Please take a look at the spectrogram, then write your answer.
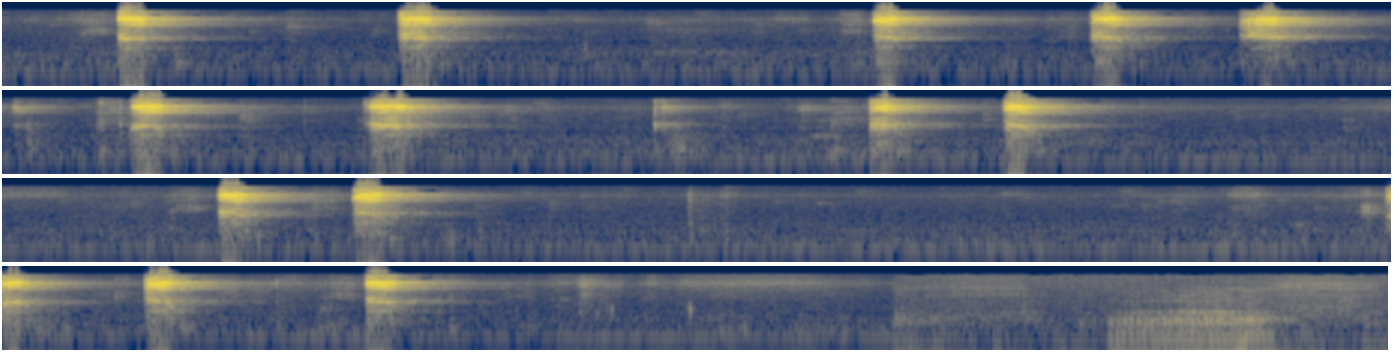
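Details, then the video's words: Dog in a funny compilation giving short, sharp, high-pitched barks or yaps in quick bursts, some paired, separated by brief silences, with a soft rustle at the very end. "Funny Dogs Barking"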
